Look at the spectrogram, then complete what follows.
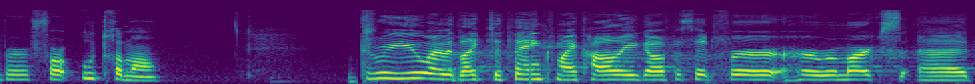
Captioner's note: speaking French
